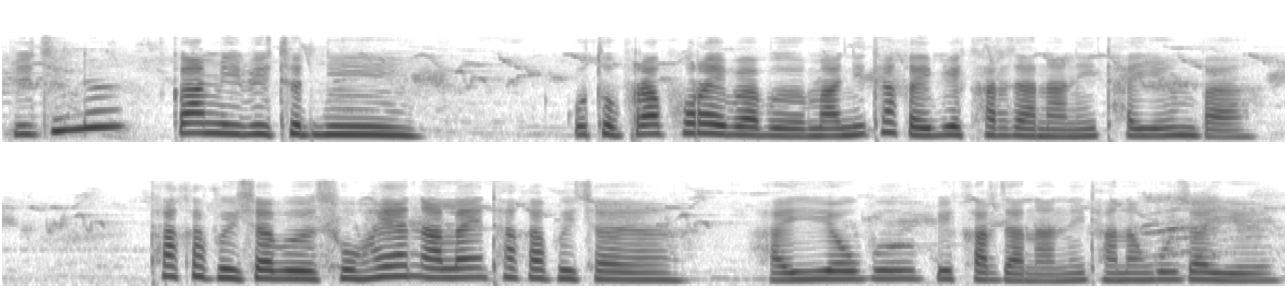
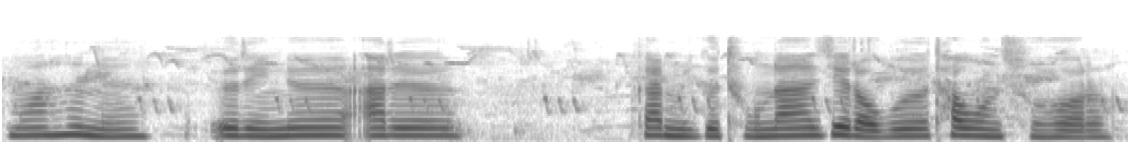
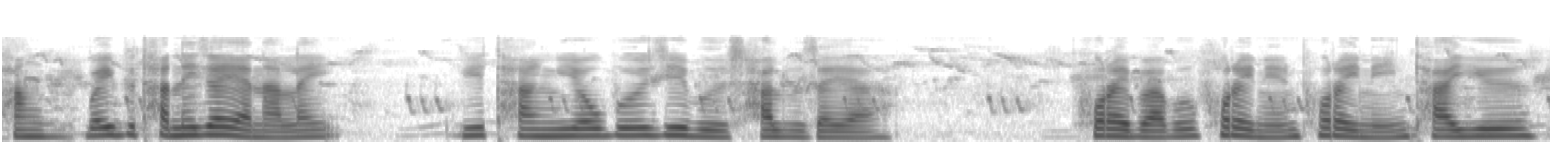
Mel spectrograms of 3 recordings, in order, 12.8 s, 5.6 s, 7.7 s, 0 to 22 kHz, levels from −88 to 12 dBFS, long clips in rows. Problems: constant background noise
